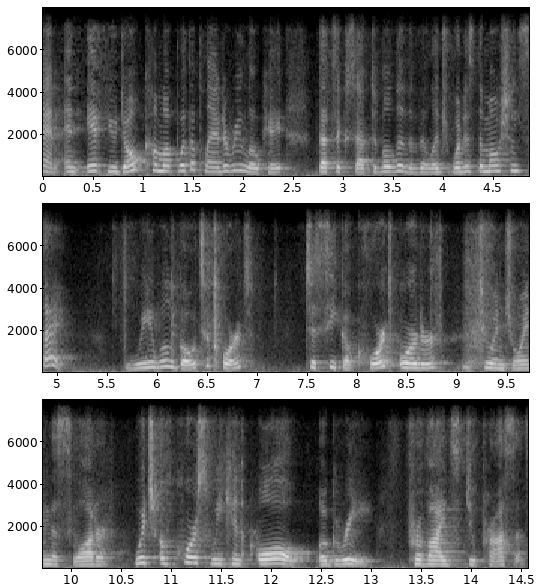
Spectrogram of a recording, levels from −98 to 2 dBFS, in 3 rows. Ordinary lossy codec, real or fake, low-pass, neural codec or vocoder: Opus, 32 kbps; fake; 7.2 kHz; codec, 16 kHz, 0.9 kbps, LongCat-Audio-Codec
